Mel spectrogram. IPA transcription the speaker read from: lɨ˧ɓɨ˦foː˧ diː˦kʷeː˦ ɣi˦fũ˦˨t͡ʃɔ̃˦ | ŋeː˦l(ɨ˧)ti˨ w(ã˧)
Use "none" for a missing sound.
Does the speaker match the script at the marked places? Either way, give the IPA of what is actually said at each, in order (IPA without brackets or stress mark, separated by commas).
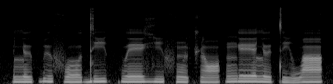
ɨ˧, ã˦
